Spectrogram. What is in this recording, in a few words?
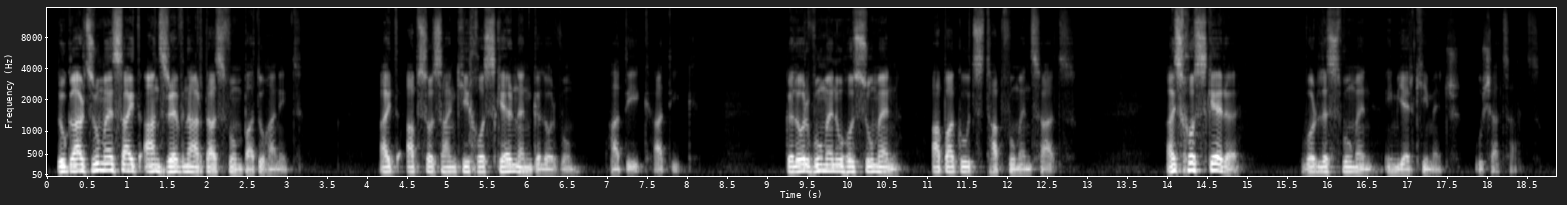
armenian commercial; Armenian Voice Actor; Farsi/Persian, English, Turkish and Armenian Voice Actor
